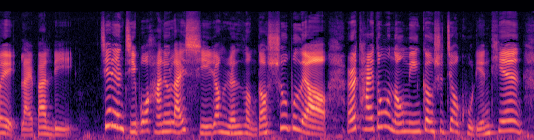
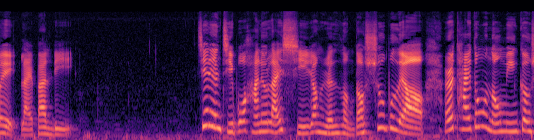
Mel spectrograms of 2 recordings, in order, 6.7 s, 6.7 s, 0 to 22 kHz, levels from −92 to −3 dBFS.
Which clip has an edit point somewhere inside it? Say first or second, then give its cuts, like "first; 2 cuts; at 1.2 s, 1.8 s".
first; 1 cut; at 1.2 s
